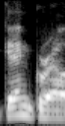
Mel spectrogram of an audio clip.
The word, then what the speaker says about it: Gangrel: I am going into the gangrell I think is how it's pronounced G Okay g n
